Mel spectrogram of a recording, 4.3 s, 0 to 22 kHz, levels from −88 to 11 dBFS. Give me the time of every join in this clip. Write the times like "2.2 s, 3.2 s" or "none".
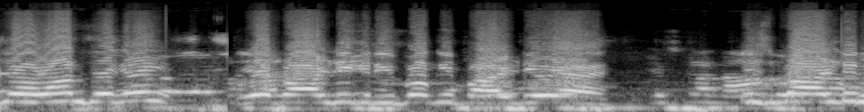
1.1 s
